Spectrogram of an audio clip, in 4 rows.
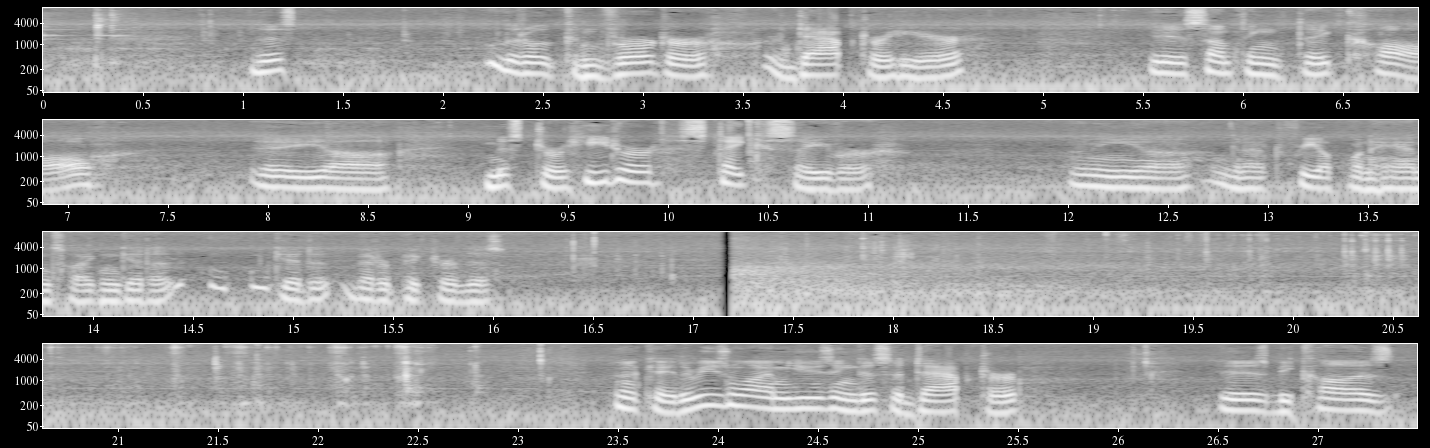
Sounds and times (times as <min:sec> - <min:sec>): Ratchet, pawl: 0:19.0 - 0:22.8
Gears: 0:19.1 - 0:22.8.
